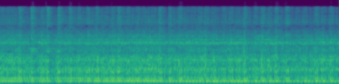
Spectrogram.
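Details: Yamaha RX King two-stroke with the carburetor air screw set half a turn out from closed: steady, even burble at a slow idle with a constant low drone, idle a touch low on the rich side; slightly low idle speed.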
